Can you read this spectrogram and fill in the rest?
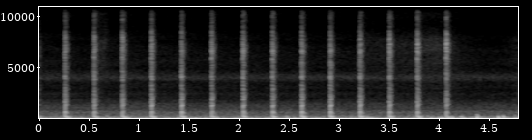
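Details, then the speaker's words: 2014 Ford Fiesta, ignition on, clicking behind the dash when the floor airflow button is switched off: sharp clicks three to four a second over the fan hum; suspected blend door actuator, going to the dealer. "heard that this is bland door actuator motor basically what it controls it controls the mixture of the air from the outside to the inside"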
